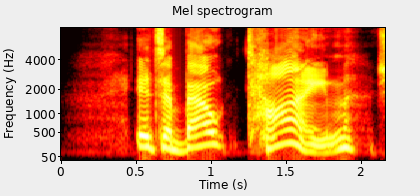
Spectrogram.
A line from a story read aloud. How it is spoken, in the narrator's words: squealed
